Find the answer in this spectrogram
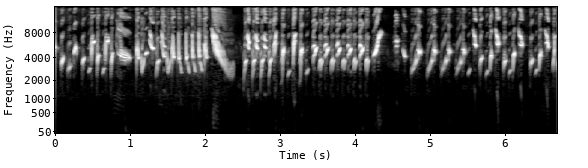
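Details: Tutor song of a European goldfinch (maqnin), used to teach fledglings to sing: a dense, continuous high twitter of chirps, short buzzy trills and one long downward sweep.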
